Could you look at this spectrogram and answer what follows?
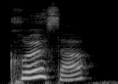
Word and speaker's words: größer: You have to keep in mind that when you use this adjective, you have to change O into O umlaut. So it's groß, but größer and größte.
